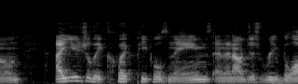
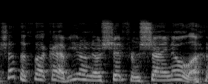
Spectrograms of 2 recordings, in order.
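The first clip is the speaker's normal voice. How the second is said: mock snap; 11 semitones higher than usual. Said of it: "and you'd be like".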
